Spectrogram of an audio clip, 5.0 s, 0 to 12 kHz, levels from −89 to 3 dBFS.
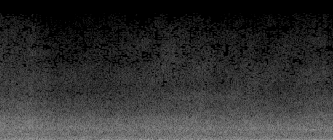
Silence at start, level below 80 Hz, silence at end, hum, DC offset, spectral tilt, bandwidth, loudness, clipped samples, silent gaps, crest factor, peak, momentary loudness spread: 0 s; -44 dBFS; 0 s; none; under 0.1%; -5 dB/octave; 11 kHz; -37 LUFS; under 0.1%; none; 14 dB; -22 dBFS; 3 LU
